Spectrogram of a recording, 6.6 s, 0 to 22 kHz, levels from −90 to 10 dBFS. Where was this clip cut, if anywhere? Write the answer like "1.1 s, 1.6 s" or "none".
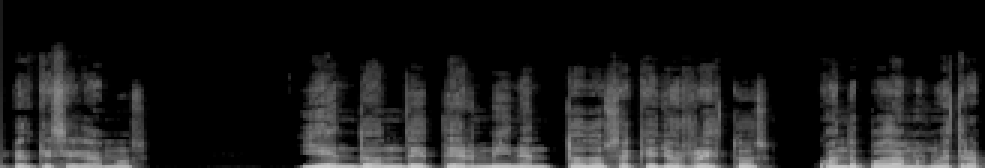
none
